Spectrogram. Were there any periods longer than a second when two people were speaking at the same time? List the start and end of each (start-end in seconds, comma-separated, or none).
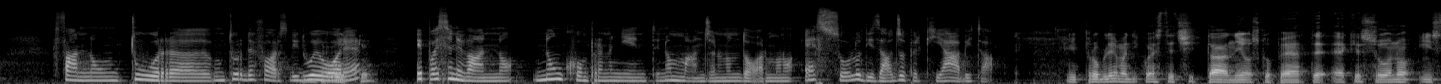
none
